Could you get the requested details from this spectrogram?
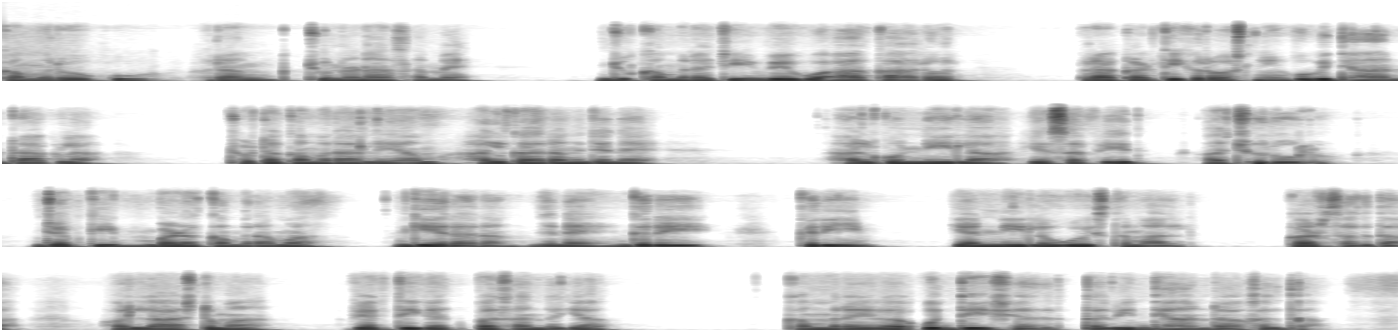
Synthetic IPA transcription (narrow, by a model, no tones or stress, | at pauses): kɐmɾõku | ɾɐ̃ŋɡt͡ʃʊnɽasɐməj | d͡ʒoːkɐmɾat͡ʃiʋeːɡoaːkaːɾɔːɾ | pɾaːkɾɪɾt̪ɪkɾɔːsniɡobɪd̪ʱjaːnɾaːkʰla | t͡ʃʰoːʈakɐmɾaleɦɐmhɐlkaɾɐ̃ŋɡd͡ʒɐnɛ̃ | hɐlkoniːlajasɐpʰeːd̪ | ɐt͡ʃʰuɾoːlu | d͡ʒɐb̚kibɐɽakɐmɾamã | ɡeːɾaɾɐ̃ŋɡd͡ʒɐnẽɡɾeː | kɾiːm | janiːlõkoɪst̪eːmaːl | kɐɾsɐkd̪aː | ɔːɾlaːsʈmã | wjəkt̪ɪɡət̪pəsə̃nd̪ja | kɐmɾaɡaʔʊd̪ːeːʃat̪ɐbʱid̪ʱjaːnɾakʰsɐk̚d̪aː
